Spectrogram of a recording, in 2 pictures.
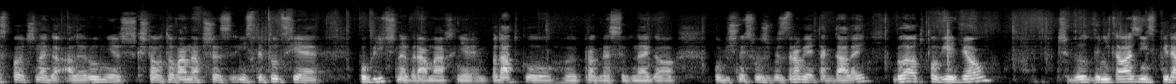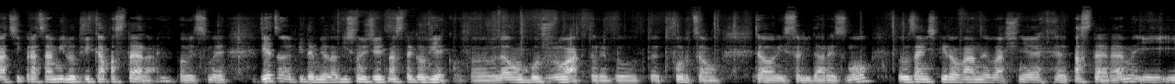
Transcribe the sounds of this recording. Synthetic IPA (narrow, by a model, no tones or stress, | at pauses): spɔwɛt͡ʂnɛɡɔʔa̰lɛɾuvɲɛʂkʂt̪awt̪ɔvanapʂɛzinst̪ɘt̪ut̪sʲjɛ | publʲit͡ʂnɛvɾamaxɲevʲjɛmpɔd̪at̪kupɾɔɡɾɛsɘvnɛɡɔpublʲit͡ʂnɛjswuʐbɘzd̪ɾɔvʲjait̪aɡ̚d̪alɛjbɘwaɔt̪pɔvʲjed͡ʑɔ̃w̃ | t͡ʂɘbvɘɲikawazinspʲiɾat̪sʲjipɾat̪samʲilud̪vʲikapast̪ɛɾa̰ipɔvʲjɛt̪smɘvʲjɛd̪zɔ̃w̃ɛpʲid̪ɛmʲjɔlɔɡʲit͡ʂnɔʑd͡ʑevʲjet̪nast̪ɛɡɔvʲjekut̪ɔlɛɔ̃nbuɾʐuakt̪uɾɘbɘwt̪fuɾt̪sɔ̃w̃t̪ɛɔɾʲjisɔlʲid̪aɾɘzmu | bɘwzainspʲiɾɔvanɘvwaɕɲɛpast̪ɛɾɛmi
